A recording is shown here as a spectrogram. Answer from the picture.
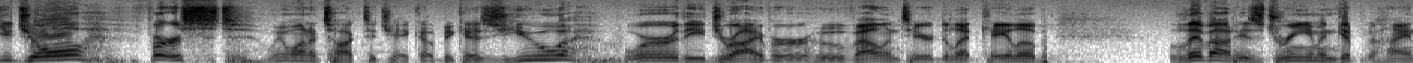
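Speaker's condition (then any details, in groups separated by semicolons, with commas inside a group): No condition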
